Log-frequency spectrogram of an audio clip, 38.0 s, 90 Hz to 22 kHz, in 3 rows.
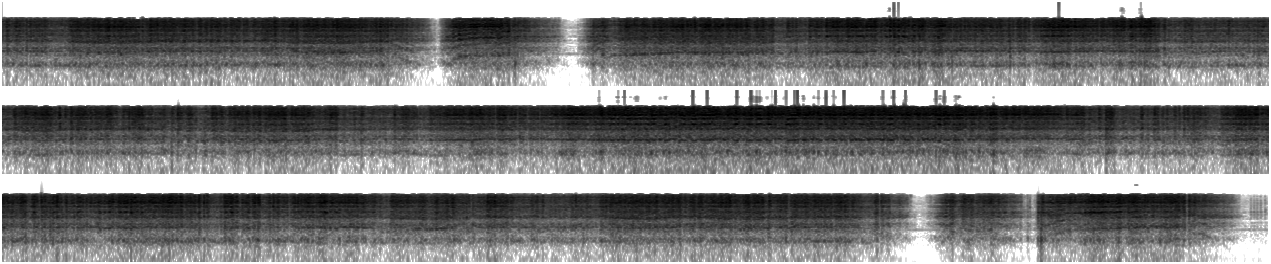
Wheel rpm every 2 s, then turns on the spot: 220, 220, 90, 170, 220, 230, 220, 220, 220, 220, 210, 220, 230, 230, 220, 220, 220, 100, 150.
34-36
